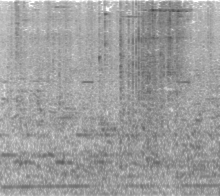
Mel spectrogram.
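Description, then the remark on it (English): Busy ambience of Shinjuku station in Tokyo, the world's busiest train station, in a soundscape by Sarah Peebles: a steady wash of crowd murmur and footsteps over a low electrical hum, with scattered metallic clinks and clatter rising and falling throughout. “Sarah Peebles created this soundscape of the hustle and bustle of the Shinjuku station in Tokyo.”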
